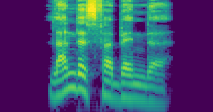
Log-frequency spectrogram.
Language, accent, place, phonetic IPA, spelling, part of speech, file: German, Germany, Berlin, [ˈlandəsfɛɐ̯ˌbɛndə], Landesverbände, noun, De-Landesverbände.ogg
- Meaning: nominative/accusative/genitive plural of Landesverband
